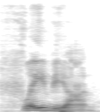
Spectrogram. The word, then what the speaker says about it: Flavien: Flavian. Am I pronouncing it right? Yeah, that that's about right. Like Flavian usually said you got a lot of chicks with that name, didn't you?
